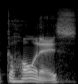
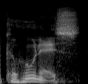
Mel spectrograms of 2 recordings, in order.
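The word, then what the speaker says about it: cojones: Someone's got the coahones. I think he called him kahones, but you know, kahones would be I think the proper pronunciation of this.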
